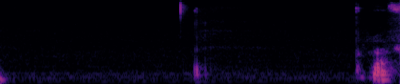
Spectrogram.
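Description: Near silence: room tone with one faint short click about a second in, then a man starts speaking near the end.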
